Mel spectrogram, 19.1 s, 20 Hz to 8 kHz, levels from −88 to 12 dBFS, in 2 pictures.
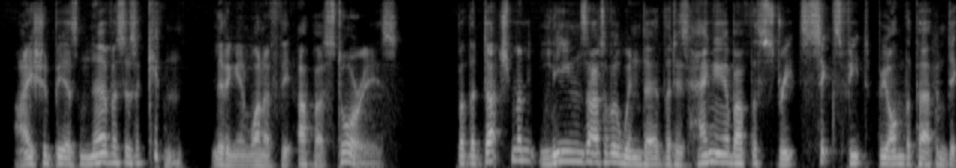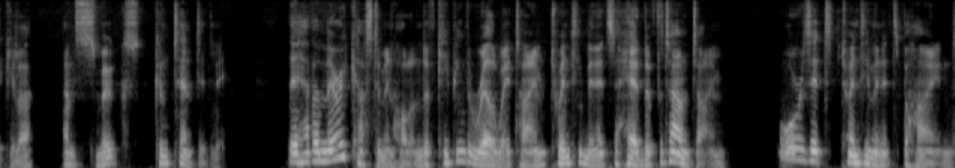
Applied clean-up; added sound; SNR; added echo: neural mask model Resemble Enhance denoiser.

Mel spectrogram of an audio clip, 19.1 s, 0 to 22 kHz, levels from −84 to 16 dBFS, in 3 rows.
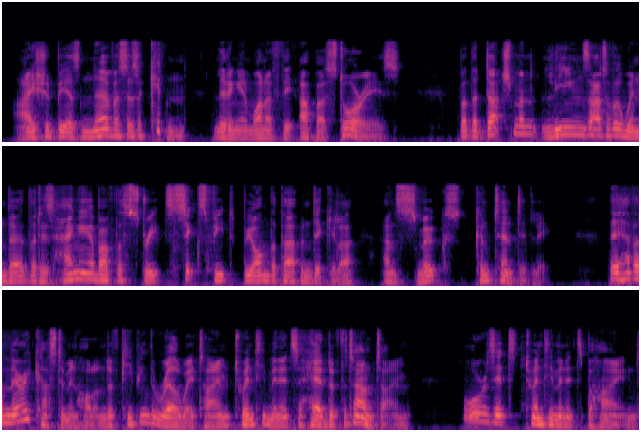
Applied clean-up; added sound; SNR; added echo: none; none; none; none.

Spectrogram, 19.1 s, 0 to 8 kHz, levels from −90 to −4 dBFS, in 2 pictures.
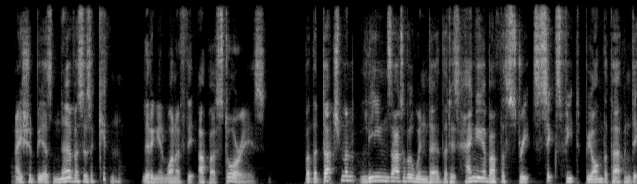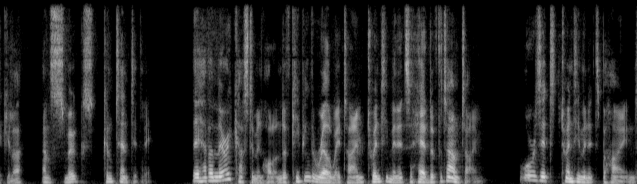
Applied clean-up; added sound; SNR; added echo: neural mask model DeepFilterNet 3.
